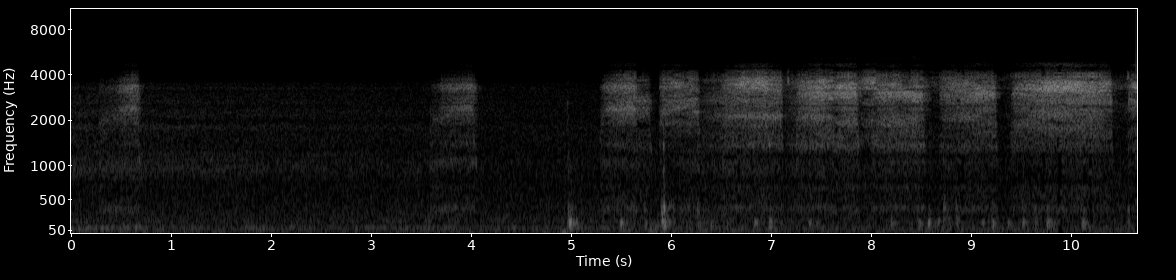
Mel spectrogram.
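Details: Owlets fed mice and a gopher by adult owls around midnight, March 19, 2016; two isolated raspy screeches, then an accelerating run of loud, harsh hissing bursts, with scattered clicks and scuffling underneath.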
